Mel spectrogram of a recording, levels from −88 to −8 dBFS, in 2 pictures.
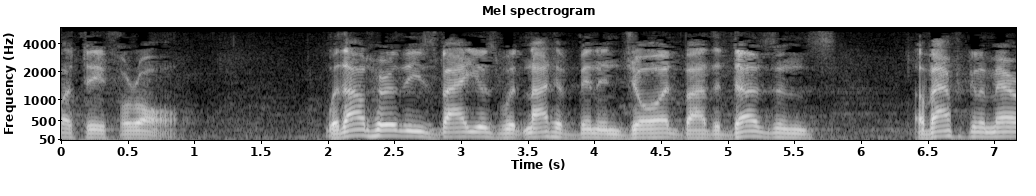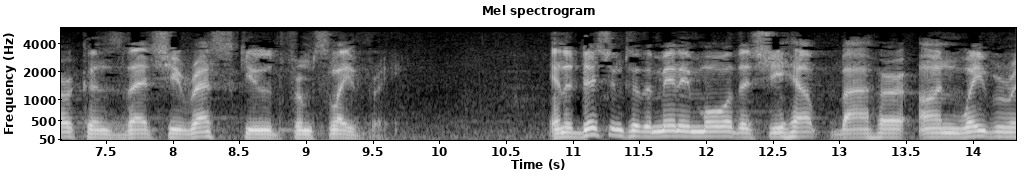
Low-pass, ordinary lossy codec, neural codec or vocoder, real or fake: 5.4 kHz; MP3, 24 kbps; none; real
